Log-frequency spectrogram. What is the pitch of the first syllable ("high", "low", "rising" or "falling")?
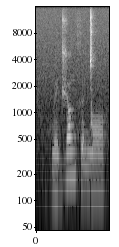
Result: low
